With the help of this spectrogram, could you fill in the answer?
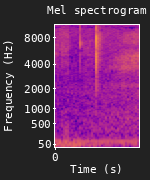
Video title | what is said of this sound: My new APU upgrade | it kind of sounds like glass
